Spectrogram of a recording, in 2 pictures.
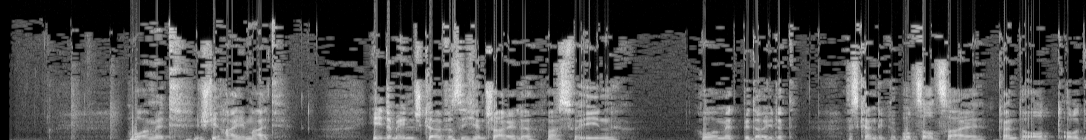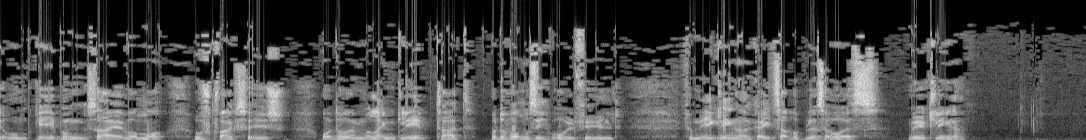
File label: hoamet, schwaebisch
